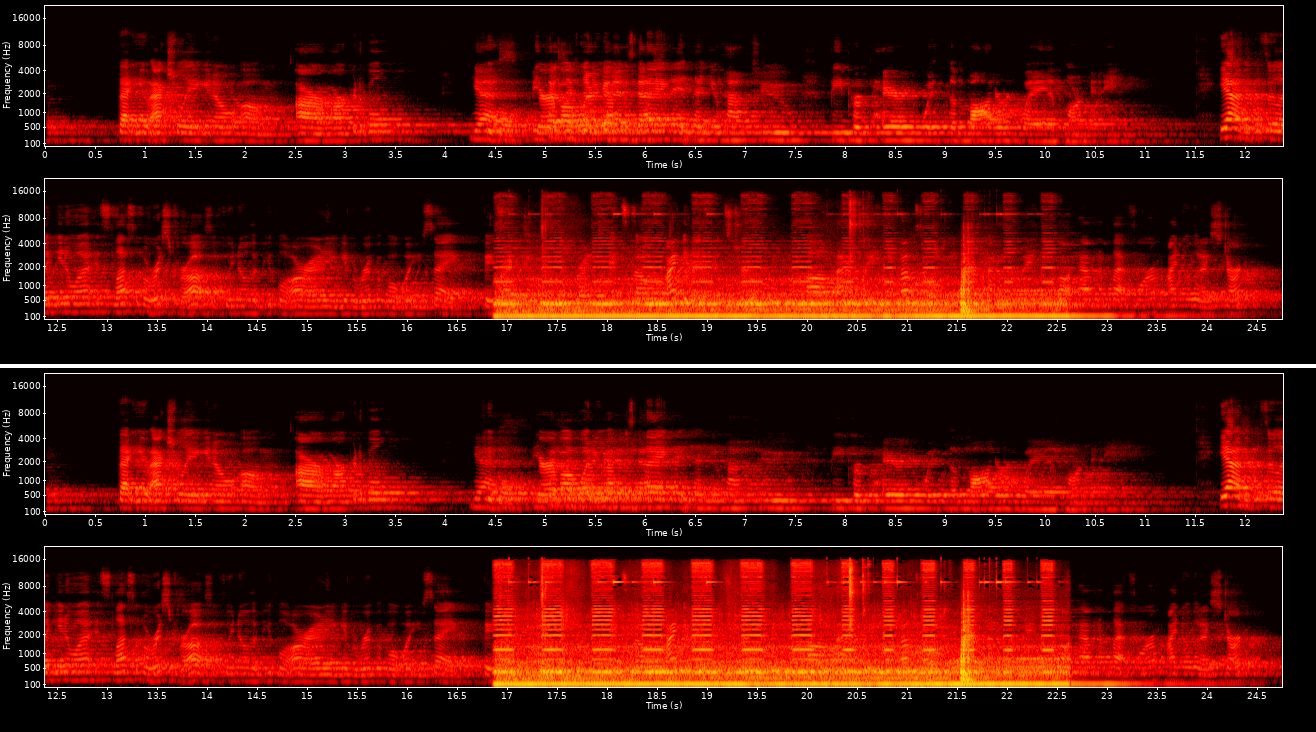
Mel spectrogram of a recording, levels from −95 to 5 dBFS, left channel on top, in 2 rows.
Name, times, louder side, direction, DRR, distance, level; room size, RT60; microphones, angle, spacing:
voice 1, 0.7-3.4 4.5-5.7 6.0-6.2 11.5-17.3 18.0-24.3, equal, ahead, 4 dB, 3.1 m, -45 dB
voice 2, 4.2-4.5 4.9-10.8 16.9-17.1 17.7-17.9, left 3 dB, 70° left, 2 dB, 3.9 m, -46 dB
sound 1, 16.9-22.6, right 4 dB, 70° right, 0.7 m, -32 dB
29.5 x 28.5 x 6.9 m, 2.6 s
head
